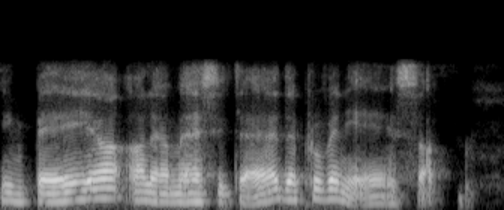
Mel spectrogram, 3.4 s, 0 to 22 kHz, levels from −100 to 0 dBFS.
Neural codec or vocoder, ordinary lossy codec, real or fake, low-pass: vocoder, 22.05 kHz, 80 mel bands, WaveNeXt; Opus, 32 kbps; fake; 7.2 kHz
